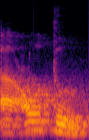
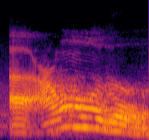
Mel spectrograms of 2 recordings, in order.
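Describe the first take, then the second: First: The middle consonant is a hard, compressed sound. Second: The middle consonant is a soft, flowing dh sound. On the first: The speaker calls it wrong. "jangan a'udzu ya, beda" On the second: The speaker calls it right. "Zalnya lebih ar-rakhwah, lebih lunak, lebih lembut"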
